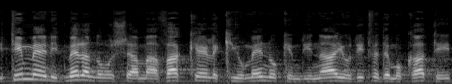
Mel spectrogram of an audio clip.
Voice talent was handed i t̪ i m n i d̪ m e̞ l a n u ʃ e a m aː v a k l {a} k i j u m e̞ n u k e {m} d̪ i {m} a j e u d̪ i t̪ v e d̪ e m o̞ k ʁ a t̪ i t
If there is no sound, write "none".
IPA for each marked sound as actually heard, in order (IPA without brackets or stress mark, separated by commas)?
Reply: e, m, n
